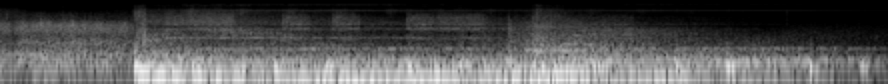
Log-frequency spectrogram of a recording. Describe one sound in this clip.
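A heavy crash booms with a deep rumble.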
